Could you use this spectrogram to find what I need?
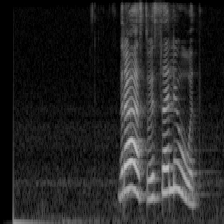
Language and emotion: Russian, positive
